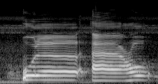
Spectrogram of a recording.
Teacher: dengan pangkal lidah yang paling belakang ketemu dengan rahang yang lembek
